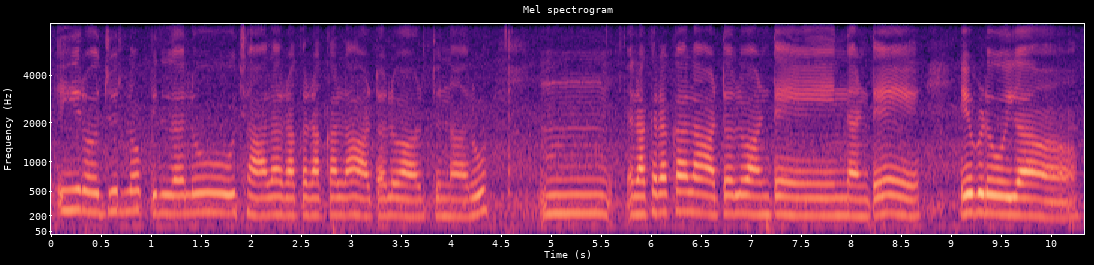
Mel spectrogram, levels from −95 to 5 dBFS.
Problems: none marked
